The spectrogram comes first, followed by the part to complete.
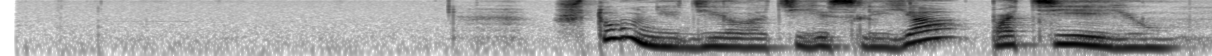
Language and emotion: Russian, sad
